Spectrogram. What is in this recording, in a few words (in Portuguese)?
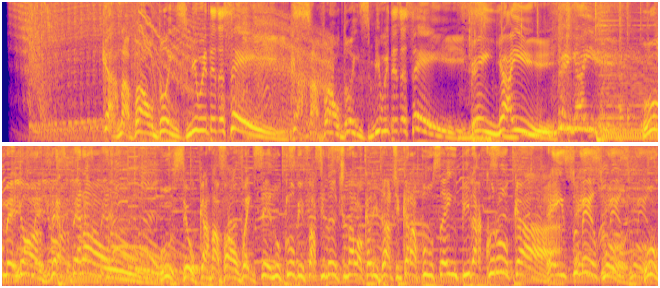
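Voz Jovem, Masculino, Português - Brasileiro; Carnaval Clube Fascinante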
